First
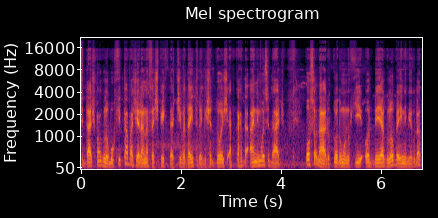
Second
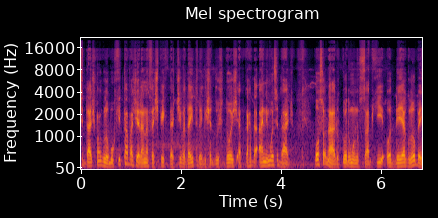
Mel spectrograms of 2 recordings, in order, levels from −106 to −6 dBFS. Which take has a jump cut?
first; 2 cuts; at 2.7 s, 5.4 s

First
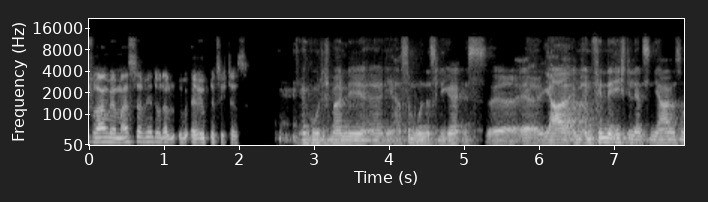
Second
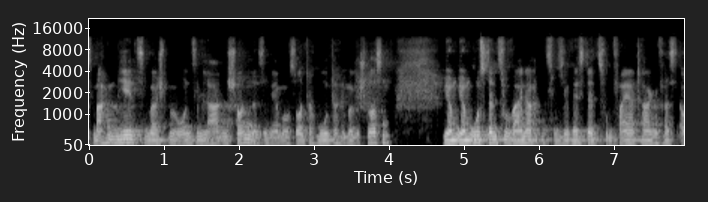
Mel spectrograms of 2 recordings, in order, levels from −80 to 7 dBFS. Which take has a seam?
second; 2 cuts; at 4.9 s, 6.9 s

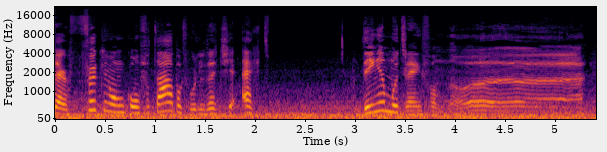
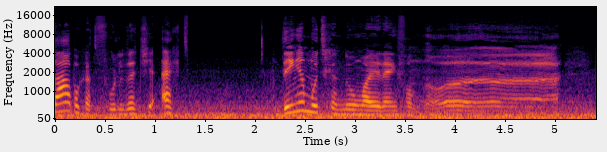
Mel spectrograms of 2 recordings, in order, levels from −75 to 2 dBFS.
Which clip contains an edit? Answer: first; 2 cuts; at 1.3 s, 3.5 s

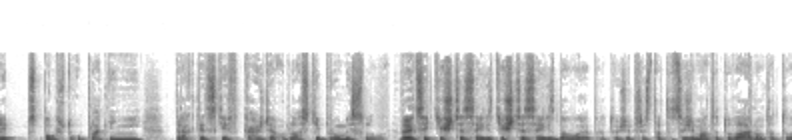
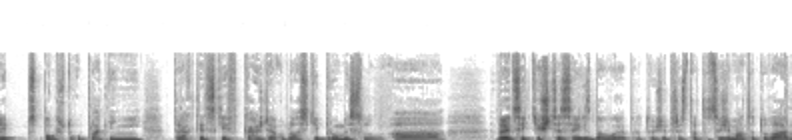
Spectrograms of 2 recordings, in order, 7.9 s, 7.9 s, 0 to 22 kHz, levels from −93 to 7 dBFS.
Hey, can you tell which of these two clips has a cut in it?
first; 2 cuts; at 3.9 s, 4.9 s

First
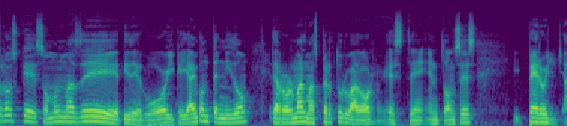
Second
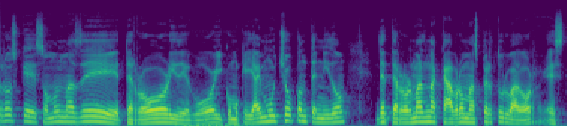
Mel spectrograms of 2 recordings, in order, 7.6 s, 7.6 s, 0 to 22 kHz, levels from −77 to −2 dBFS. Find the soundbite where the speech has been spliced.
first; 5 cuts; at 1.6 s, 2.3 s, 2.6 s, 3.6 s, 4.1 s

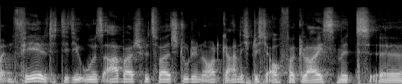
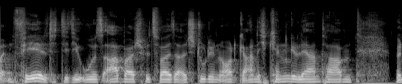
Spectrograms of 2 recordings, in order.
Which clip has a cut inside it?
first; 2 cuts; at 1.7 s, 2.5 s

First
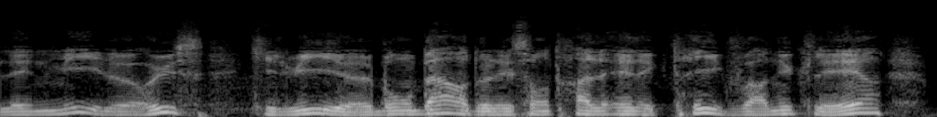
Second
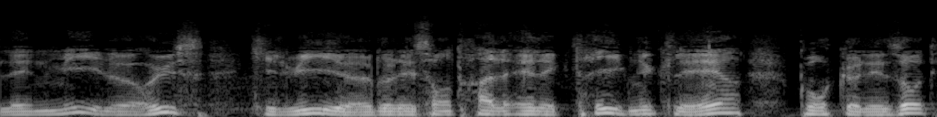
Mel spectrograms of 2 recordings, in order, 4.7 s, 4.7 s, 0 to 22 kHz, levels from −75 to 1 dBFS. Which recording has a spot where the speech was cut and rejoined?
second; 2 cuts; at 1.9 s, 3.1 s

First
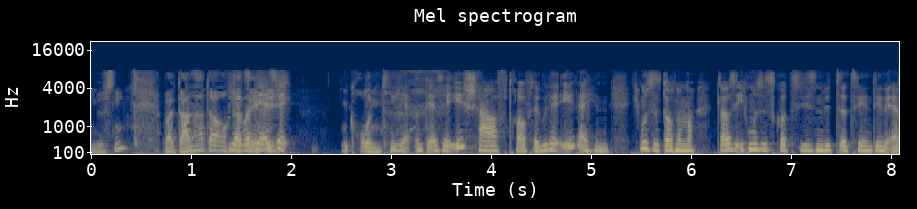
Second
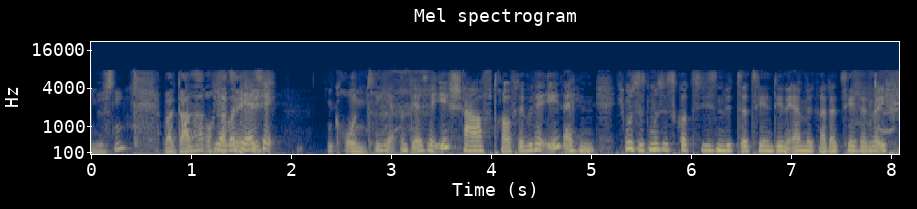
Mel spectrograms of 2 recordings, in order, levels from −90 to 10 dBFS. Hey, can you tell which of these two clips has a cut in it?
second; 2 cuts; at 1.1 s, 5.6 s

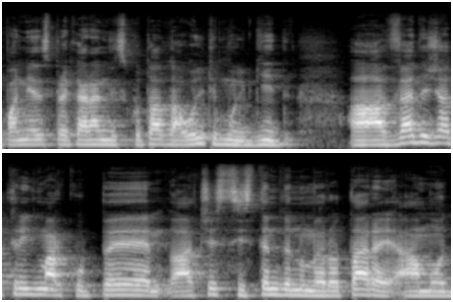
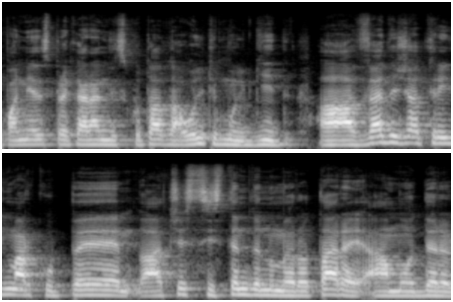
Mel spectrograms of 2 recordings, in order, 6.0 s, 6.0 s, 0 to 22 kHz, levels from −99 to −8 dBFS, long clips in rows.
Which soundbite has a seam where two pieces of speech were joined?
second; 1 cut; at 2.0 s

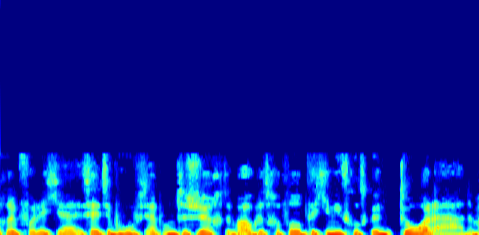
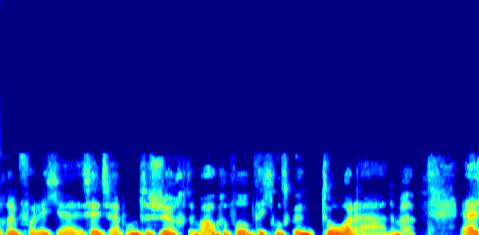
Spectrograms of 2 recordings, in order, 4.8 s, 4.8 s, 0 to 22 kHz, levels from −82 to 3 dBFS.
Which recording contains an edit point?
second; 3 cuts; at 1.1 s, 2.2 s, 2.7 s

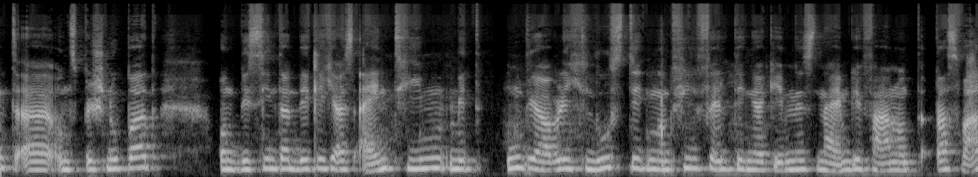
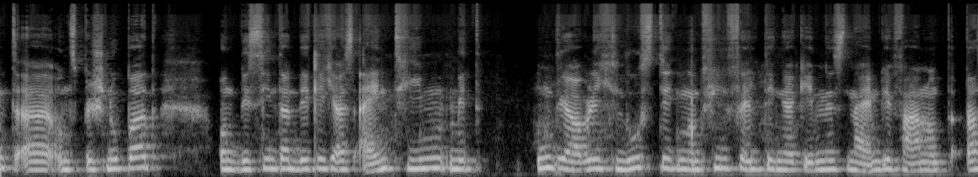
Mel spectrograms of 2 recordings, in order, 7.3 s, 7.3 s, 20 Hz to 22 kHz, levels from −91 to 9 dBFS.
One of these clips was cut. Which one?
first; 1 cut; at 3.7 s

